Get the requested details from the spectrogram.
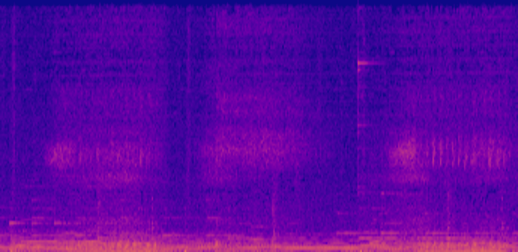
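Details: Sleeping dog snoring: rhythmic low rumbling snores with steady music playing in the background.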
